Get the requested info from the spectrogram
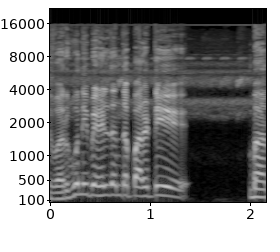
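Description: A man's voice speaks briefly over crickets chirring. The voice stops a little over halfway through.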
